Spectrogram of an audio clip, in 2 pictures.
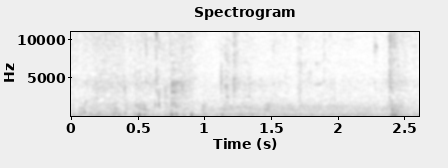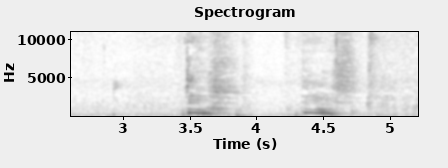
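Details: Seven-month-old Dobermann being super silly indoors: two short, loud, falling whine-yelps about a second apart, preceded by faint scuffling and low background noise.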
